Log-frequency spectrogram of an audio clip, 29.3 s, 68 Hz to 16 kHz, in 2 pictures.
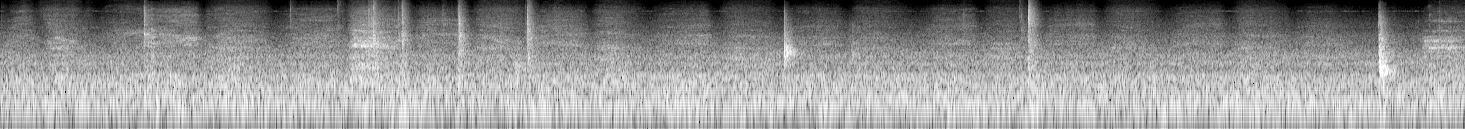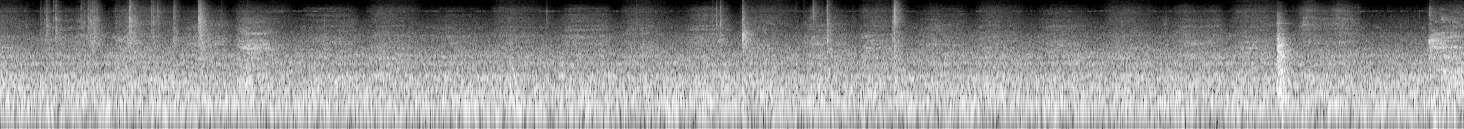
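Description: A man straining to bend a 3/4-inch steel bar by hand: a few short, sharp breaths and small knocks over a steady background hiss.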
